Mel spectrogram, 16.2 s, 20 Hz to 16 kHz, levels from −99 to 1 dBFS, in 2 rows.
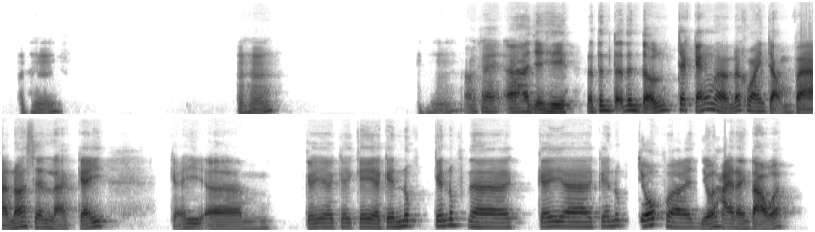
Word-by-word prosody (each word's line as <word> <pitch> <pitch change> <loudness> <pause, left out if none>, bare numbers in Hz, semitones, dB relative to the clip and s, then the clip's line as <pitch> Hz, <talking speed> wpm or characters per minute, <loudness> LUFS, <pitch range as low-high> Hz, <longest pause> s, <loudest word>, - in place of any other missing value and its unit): Ừm 95 - -19
hứm. 105 +5 -11 1.8
Ừm 105 - -10
hứm. 135 +12 -8 1.4
Ừm 95 - -23
hứm. 95 +10 -14
Ô - - -10
kê, 120 -1 -1
à, 120 0 +1
vậy 95 -1 +3
thì, 115 -2 +5 0.2
à, - - -2
tin 155 -1 +1
tưởng - - +2
tin 165 -1 +3
tưởng 160 +4 +4
chắc 175 -1 +3
chắn 190 +1 +4
là 140 - +4
rất 110 - +1
quan 130 -1 +3
trọng 100 - +2
và 95 -1 +5
nó 155 - +2
sẽ 140 -5 -3
là 115 -6 -2
cái 160 +7 +1 0.6
cái, 130 +2 -5
ờ, 100 0 -2 0.6
cái 135 +2 -3
cái 140 0 -5
cái 135 -2 -1
cái 145 +3 -1
nút 175 +3 -1 0.2
cái 170 - -1
nút, 195 +1 -3
ơ, 140 -2 +1 0.3
cái, 155 +2 -1
a, 150 -1 +2
cái 160 0 -5
nút 180 +1 -6
chốt, 185 +3 +3
a, 140 -4 +2
giữa 115 - +1
2 130 -2 +3
đoàn 115 -1 0
tàu 100 +1 +4
á. - - -5
135 Hz, 175 wpm, -21 LUFS, 115-155 Hz, 1.8 s, thì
